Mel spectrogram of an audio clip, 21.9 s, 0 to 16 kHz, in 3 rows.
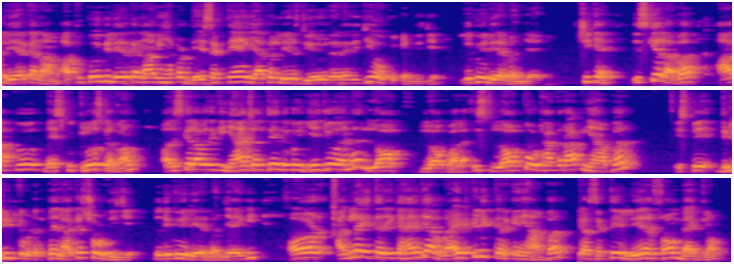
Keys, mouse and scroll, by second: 3.7 click, 6.5-7.7 drag, 8.5-9.6 drag, 17.4 click, 17.7 ctrl+z, 19.1 right click.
